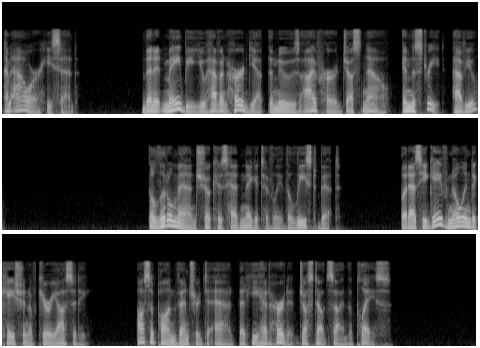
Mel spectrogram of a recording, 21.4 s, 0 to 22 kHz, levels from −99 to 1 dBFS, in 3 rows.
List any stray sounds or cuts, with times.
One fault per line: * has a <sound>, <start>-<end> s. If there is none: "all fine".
all fine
